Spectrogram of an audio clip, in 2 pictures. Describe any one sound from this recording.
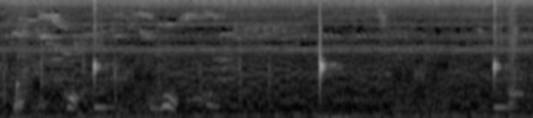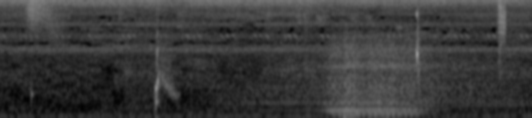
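Short soft clicks sound now and then.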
